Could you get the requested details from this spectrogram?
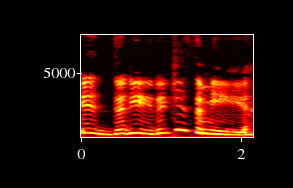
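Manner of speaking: put-on slow, far-off mouse voice with Italian accent. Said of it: "sounding Italian".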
